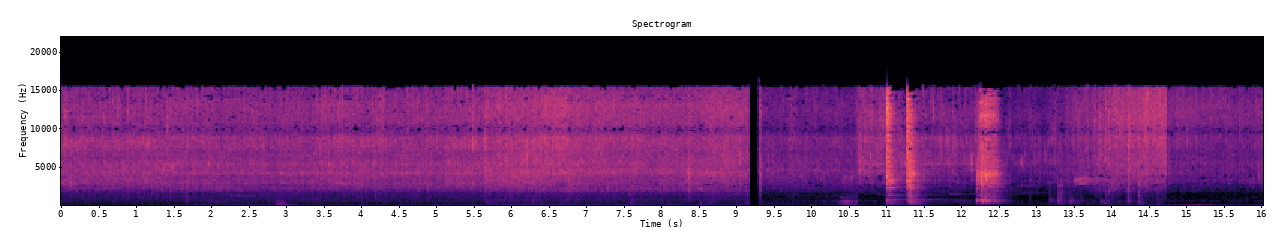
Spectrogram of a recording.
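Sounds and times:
chicken sizzling in a pan: 0.0s - 16.0s.

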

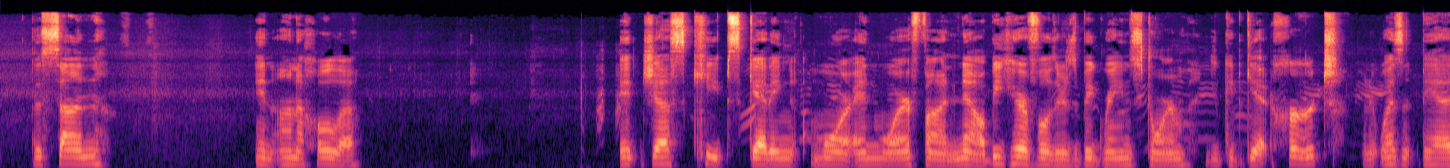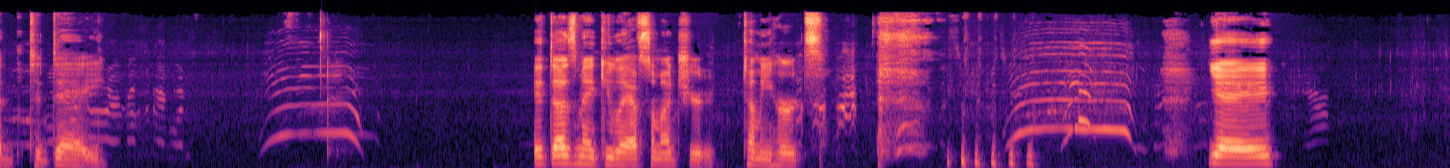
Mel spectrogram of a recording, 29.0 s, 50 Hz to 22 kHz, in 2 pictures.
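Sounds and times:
woman's high vocal whoop: 17.1s - 18.2s, 24.6s - 25.9s.

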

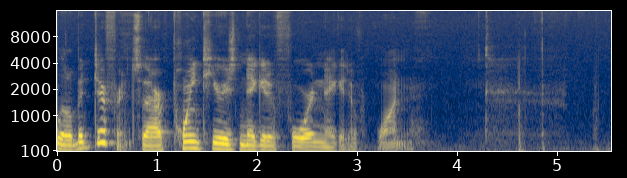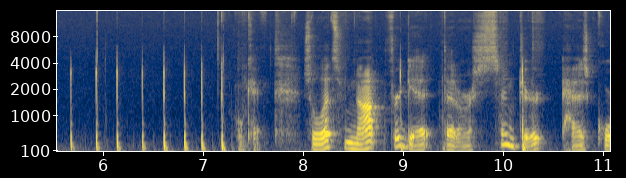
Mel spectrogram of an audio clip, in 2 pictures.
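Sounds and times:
stylus tapping on glass screen: 5.4s - 7.5s.

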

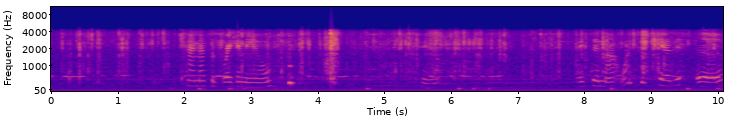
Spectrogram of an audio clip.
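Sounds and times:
faint music: 0.0s - 10.0s
fingernails scratching gift wrapping: 0.0s - 10.0s.

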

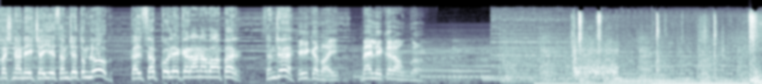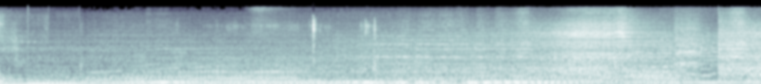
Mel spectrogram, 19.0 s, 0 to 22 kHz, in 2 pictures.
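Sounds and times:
deep low rumble: 9.4s - 19.0s.

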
